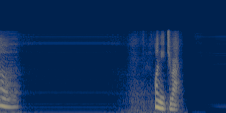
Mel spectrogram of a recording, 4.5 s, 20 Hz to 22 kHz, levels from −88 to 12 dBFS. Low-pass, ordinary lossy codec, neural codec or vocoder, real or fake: 7.2 kHz; AAC, 48 kbps; codec, 16 kHz, about 1 kbps, DyCAST, with the encoder's durations; fake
